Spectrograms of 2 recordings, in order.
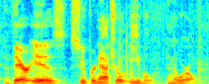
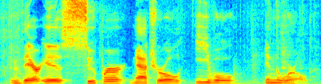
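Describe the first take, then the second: First: Said in the usual way. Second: "There is supernatural evil in the world" said slowly, each word leaned on, fading at the end; slow it down and let it sink in; measured, grave repeat fading on "the world"; slow weighty repeat. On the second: Shown as a demonstration.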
